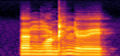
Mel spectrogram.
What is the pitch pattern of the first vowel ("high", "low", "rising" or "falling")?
low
